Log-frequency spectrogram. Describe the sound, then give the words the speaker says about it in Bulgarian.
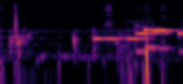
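A mobile phone rings with a melodic electronic ringtone: a few brief clicks and bumps, then sustained, fairly loud beeping notes stepping between pitches, with no one talking over it. “Извинявайте, обаче ми извън на телефона. Забравя да го изключа.”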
